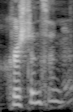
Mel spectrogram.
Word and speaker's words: Christensen: Christensen? – I said it right. – You got it.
